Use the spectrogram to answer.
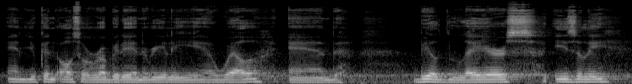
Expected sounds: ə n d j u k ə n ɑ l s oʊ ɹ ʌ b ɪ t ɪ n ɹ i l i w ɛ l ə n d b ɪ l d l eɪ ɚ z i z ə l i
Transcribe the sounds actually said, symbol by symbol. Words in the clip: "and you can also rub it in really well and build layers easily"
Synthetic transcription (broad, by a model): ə n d j u k ə n ɑ l s oʊ ɹ ʌ b ɪ t ɪ n ɹ i l i w ɛ l ə n d b ɪ l d l eɪ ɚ s i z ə l i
